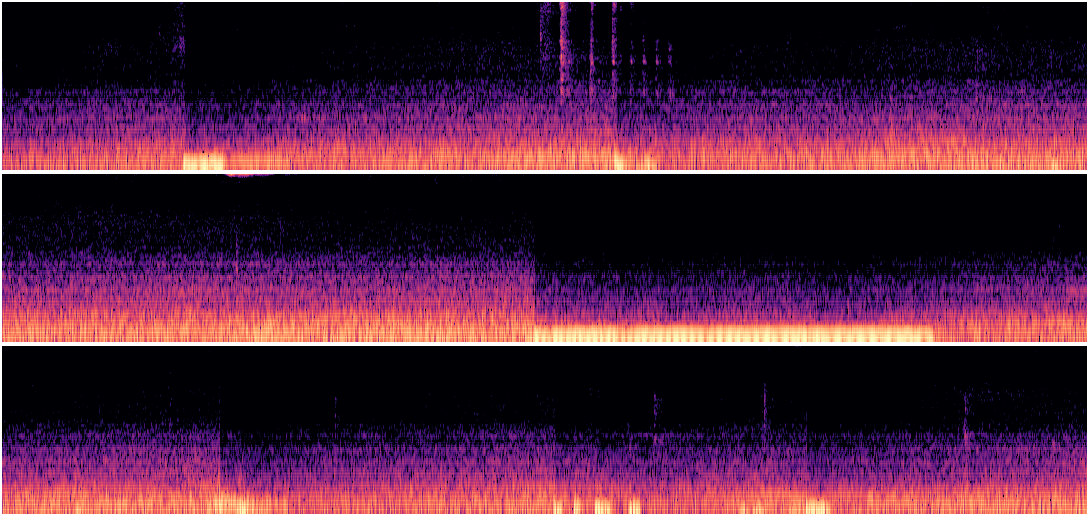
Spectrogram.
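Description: Car driving along a narrow country road, heard from inside: a steady rumble of engine and tyres. Several short heavy low thumps, and a much louder deep rumble lasting about four seconds midway.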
